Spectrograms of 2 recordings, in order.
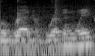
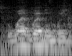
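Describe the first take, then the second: First: Red is said with an ordinary R sound. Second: Red is said in a childlike way, like Wed.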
